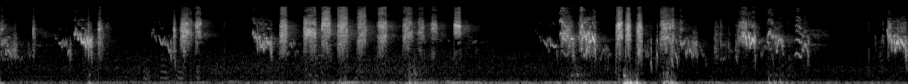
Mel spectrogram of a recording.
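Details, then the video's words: Caged budgerigars, known as Australian parrots, kept for breeding give rapid series of sharp high squawks and chirps, several notes per second in bursts separated by short gaps, over a low background hum. "Australian parrot voice|Australian parrot ki awaz"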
